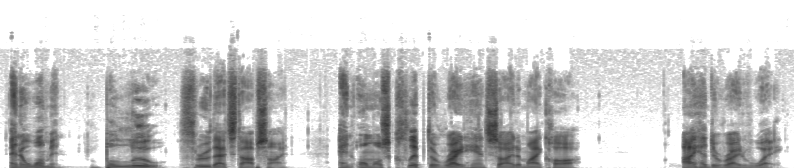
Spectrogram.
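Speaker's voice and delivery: ordinary talk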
